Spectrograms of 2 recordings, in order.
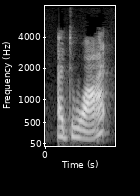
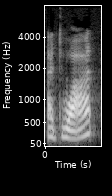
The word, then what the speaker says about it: adroit: Our first word for this unit is adroit, which is kind of a funny pronunciation. I'll give it to you again, adroit. And you kind of say the R like a W because it comes from French. It's an adjective.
